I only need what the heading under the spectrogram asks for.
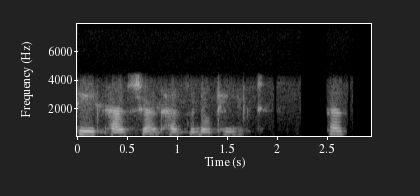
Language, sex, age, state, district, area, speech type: Kashmiri, female, 18-30, Jammu and Kashmir, Pulwama, rural, conversation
